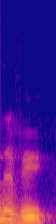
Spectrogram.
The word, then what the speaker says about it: Levi: Uh, it's Levy. My name L E Vi. Sometimes Lev is spelled with a Y.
